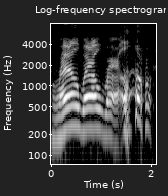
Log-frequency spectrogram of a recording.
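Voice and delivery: loud, gloating well well well with a laugh; loud smug cackling Uncle Ruckus; a gloating old cartoon grump, laughing; Uncle Ruckus impression. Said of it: "the Uncle Ruckus in the background".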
